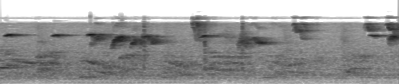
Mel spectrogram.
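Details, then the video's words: Golden-fronted leafbird singing a varied run of short whistled and chattering notes, with sharp high whistles and rapid slurred phrases mixed in throughout. "Golden fronted leafbird"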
